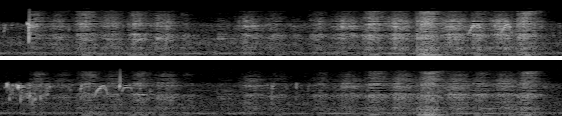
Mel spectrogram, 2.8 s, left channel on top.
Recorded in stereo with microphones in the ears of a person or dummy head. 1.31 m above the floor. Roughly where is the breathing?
Left.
